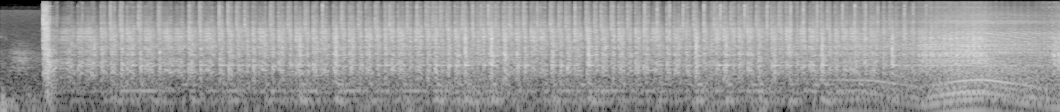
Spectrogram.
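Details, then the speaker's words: Old diesel tractor, glow plugs briefly preheated, after milky water-contaminated hydraulic fluid drained and oil refilled: long cranking drone under a roar, never settling to a clean idle; hard starting, owner suspects insufficient fuel, later cleaning water-separator and fuel filters. "this is the reason why it is starting so badly. Maybe it's not getting enough fuel."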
